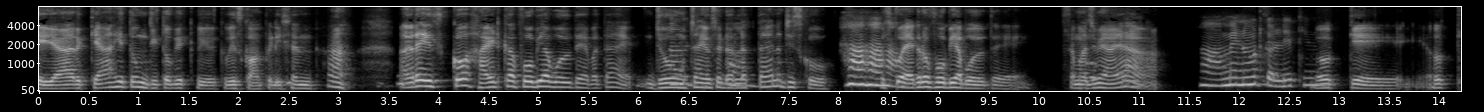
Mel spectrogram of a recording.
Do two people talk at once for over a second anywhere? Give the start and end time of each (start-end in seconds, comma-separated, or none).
none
